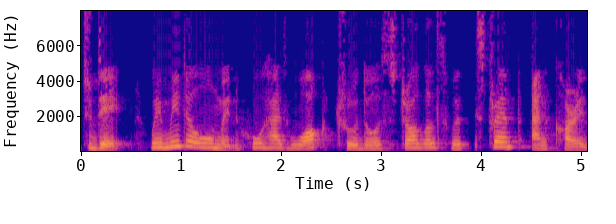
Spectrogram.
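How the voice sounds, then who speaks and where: In a plain, everyday voice, a woman speaks fairly slowly and with lively intonation. Her pitch is fairly high. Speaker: podcast host. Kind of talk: show introduction.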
